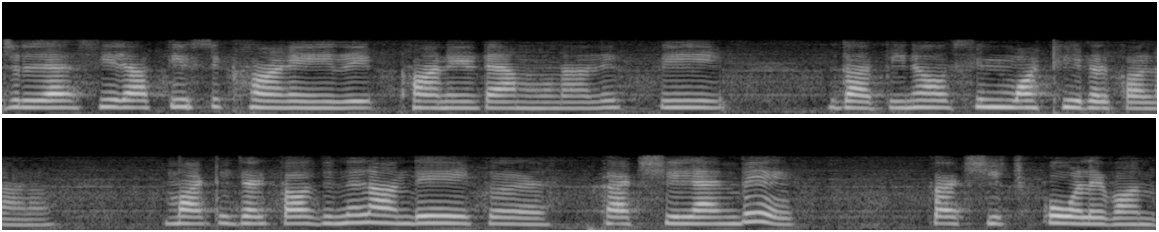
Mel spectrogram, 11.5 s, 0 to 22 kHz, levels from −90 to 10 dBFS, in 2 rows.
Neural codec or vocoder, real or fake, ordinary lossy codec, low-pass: codec, 24 kHz, 1 kbps, SNAC; fake; none; 5.4 kHz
